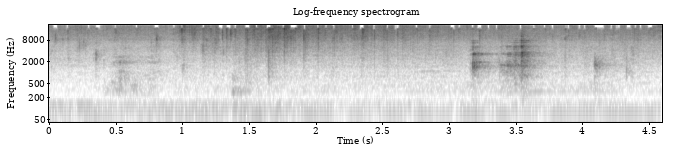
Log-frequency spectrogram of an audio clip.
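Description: Garlic, ginger and fenugreek seeds sizzle faintly in hot coconut oil for a vegetable curry, with soft frying hiss and a few clinks and scrapes of a stirring spoon against the pan.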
